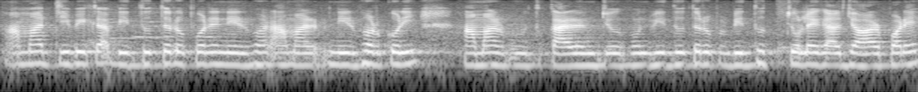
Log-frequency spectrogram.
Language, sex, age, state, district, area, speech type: Bengali, female, 45-60, West Bengal, Paschim Bardhaman, urban, spontaneous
